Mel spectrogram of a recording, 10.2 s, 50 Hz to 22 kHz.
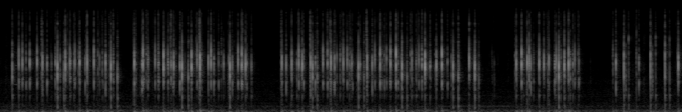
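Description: A Vega65 65% mechanical keyboard with re-lubed Cobalt switches, white plastic keycaps and a dark case is typed on continuously with the fingertips of both hands. Rapid, bright, dry key clacks run in bursts of a couple of seconds, separated by brief pauses. Each keystroke is short, with no ringing tail.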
